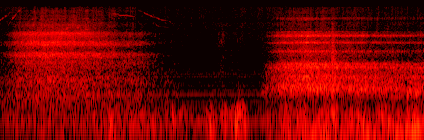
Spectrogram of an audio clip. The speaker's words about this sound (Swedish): Okej, så för er som lyssnar nu så kan ni ta in några djupa andetag. Så bara andas in genom näsan och ut genom munnen.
